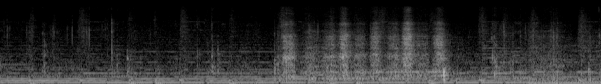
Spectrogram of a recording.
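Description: Bicycle seatpost being pushed down in the seat tube, a few short rubbing scrapes from about three seconds in, over steady background music.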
